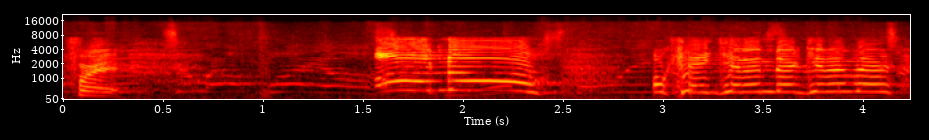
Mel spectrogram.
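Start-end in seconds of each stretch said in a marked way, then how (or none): 1.6-4.1 ecstatic cheering. Real, not acted. Streamer laughing at the Chiefs losing, ecstatic shouting. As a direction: lose it over the comeback.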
